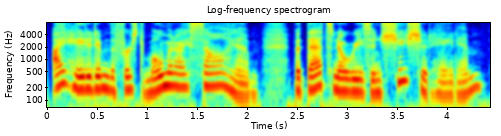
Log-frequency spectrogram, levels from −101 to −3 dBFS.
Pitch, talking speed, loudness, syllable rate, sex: 185 Hz, 230 wpm, -18 LUFS, 5.0 syllables/s, female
